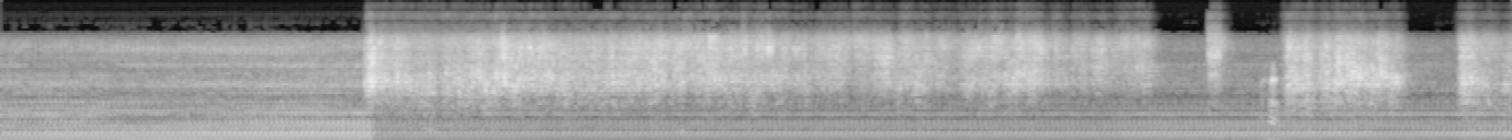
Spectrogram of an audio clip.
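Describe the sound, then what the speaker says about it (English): A garage air compressor runs steadily for the whole stretch, a loud continuous motorised drone with a strong low hum and a broad hiss that thickens after the first few seconds, with no talk over it. "Sorry for the compressor sound."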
